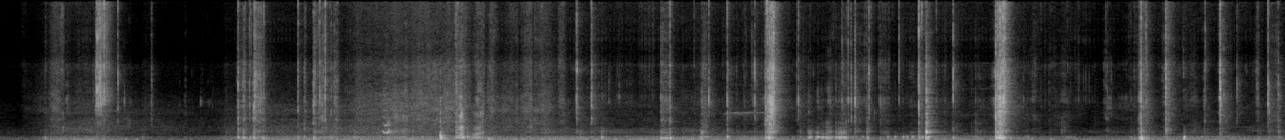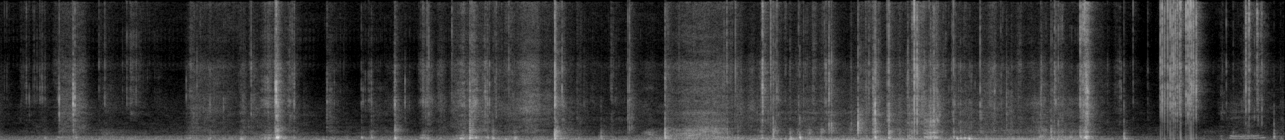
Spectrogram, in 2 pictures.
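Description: Packing tape being cut and peeled off a cardboard shipping box. Irregular tearing rasps and rustles come with many sharp clicks and knocks from the cardboard being handled.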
